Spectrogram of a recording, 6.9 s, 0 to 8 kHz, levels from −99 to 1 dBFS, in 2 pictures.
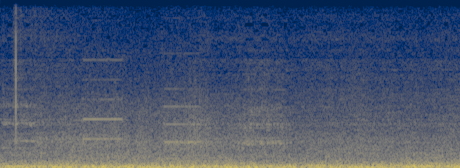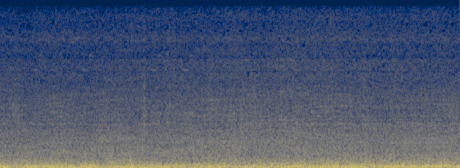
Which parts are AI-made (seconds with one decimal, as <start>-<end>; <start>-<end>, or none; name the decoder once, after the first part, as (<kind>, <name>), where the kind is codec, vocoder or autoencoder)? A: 0.0-0.6 (codec, SNAC); 1.5-6.9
